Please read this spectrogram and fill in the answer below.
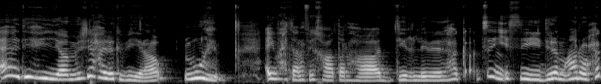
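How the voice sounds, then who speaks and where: Her voice has a dark, mellow tone at a fairly high pitch. The woman's pitch swings very widely. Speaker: YouTuber. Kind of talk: tutorial. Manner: fast.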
